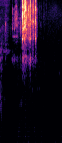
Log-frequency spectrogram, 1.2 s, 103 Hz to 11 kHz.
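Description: A handful of dice, including a D10, rolled for damage, rattles together in a brief, bright clatter that swells for about half a second and then cuts off abruptly, with no talking over it.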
